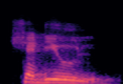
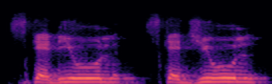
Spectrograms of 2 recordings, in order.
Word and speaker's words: schedule: अब आप इसको बोलेंगे शेड्यूल. बस खत्म. बहुत सिंपल कर दिया गया है. अच्छा है, कम से कम शेड्यूल, स्केड्यूल से अच्छा है.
